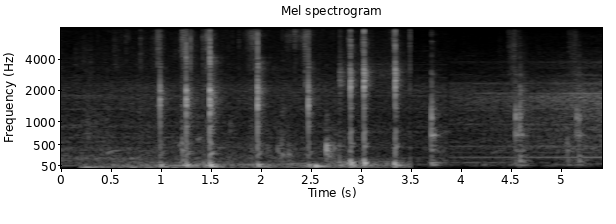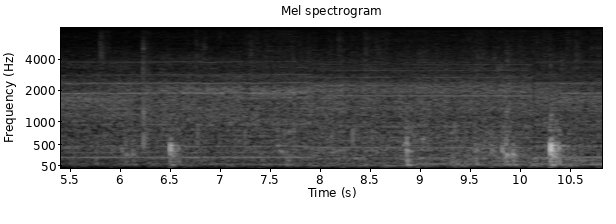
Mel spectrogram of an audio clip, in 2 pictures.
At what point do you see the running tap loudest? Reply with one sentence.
The loudest moment of the running tap is at 10 seconds.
